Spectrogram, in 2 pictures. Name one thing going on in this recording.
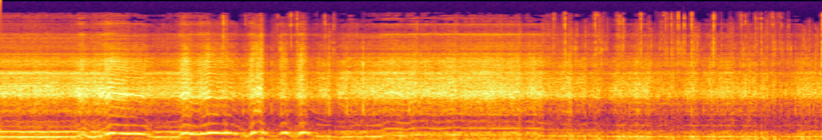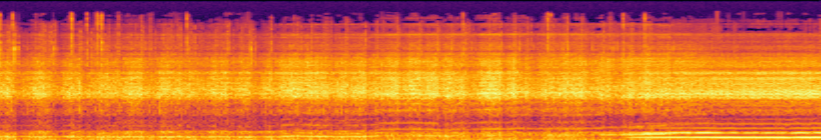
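A small electric motor whines up and down in pitch as a toy car speeds along.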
